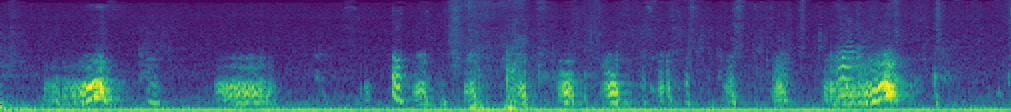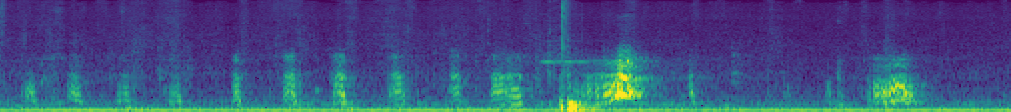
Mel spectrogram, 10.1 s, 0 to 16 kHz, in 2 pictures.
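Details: Havanese puppies, 16 days old, newly walking and vocalising in their whelping box; scattered short whines and squeaks between soft clicking and rustling, with a louder rising yelp near the end, steady low hum beneath.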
